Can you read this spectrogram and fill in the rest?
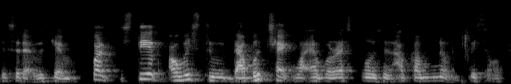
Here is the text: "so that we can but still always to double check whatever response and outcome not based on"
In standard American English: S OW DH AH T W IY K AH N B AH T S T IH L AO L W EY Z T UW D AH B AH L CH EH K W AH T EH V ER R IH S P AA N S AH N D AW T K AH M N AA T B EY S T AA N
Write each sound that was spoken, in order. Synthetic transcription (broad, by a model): S OW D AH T W IY K AH N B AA T S T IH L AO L W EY S T UW D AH B AH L CH EH K W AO T EH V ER R IH S P AA N S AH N AW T K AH M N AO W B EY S AA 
